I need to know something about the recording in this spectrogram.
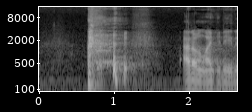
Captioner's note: laughing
